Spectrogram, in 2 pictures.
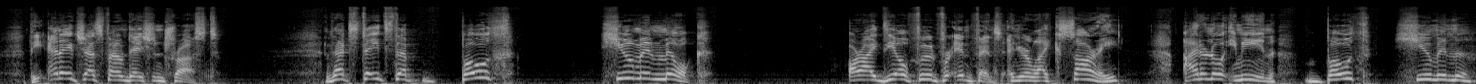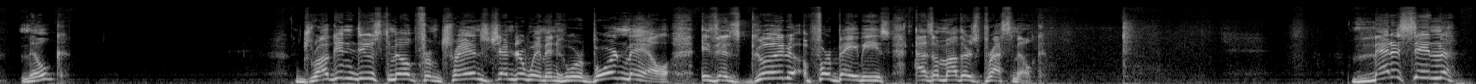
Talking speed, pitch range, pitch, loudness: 100 wpm, 155-245 Hz, 200 Hz, -21 LUFS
